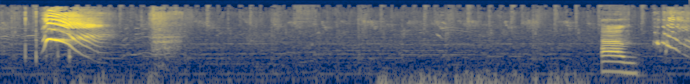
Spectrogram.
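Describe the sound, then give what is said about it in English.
Beluga whale vocalizations as a trainer plays with the whale: a loud, sweeping, high-pitched squeal, a brief chirp, then another harmonic whinny-like call near the end, over a low rumbling background. “So here's a trainer playing with a whale. A beluga whale.”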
